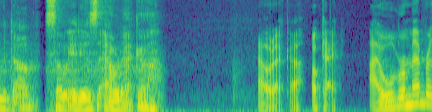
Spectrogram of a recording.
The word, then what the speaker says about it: Eureka: as Eureka is spelled, and then they still pronounce it like that in the dub. So it is Eureka.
